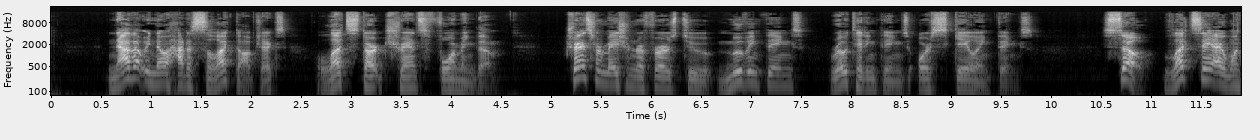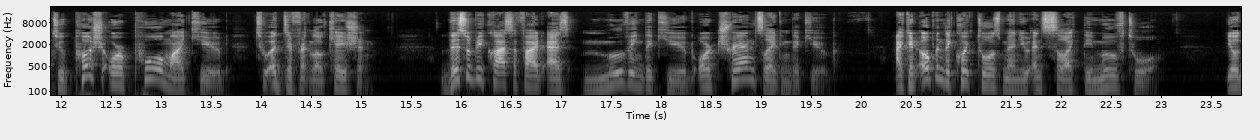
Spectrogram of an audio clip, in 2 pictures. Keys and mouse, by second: 6.2 click, 23.4 click.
